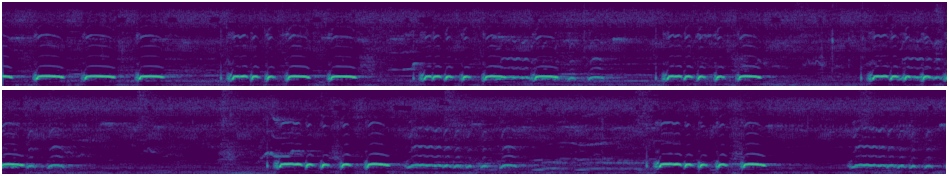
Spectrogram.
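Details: Local wild zebra dove in lively song, a lure for other zebra doves: loud, dense series of stuttered coo phrases following one another almost continuously, with faint higher bird calls.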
